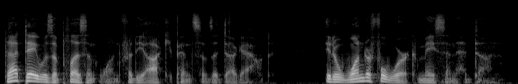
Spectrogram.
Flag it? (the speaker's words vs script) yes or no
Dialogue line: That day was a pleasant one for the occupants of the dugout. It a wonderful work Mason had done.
no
